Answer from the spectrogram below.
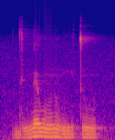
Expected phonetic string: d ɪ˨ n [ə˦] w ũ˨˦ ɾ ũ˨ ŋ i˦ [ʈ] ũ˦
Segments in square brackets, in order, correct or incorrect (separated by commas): incorrect, incorrect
